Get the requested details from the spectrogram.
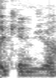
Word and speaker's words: Akinjo: Is that Akinjo? Is that my pronunciation? – It is Akinjo.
